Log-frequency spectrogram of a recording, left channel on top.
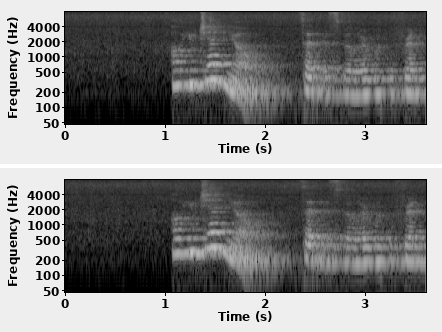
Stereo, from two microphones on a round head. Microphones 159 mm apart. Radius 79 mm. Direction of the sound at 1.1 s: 40° left (ahead or behind).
